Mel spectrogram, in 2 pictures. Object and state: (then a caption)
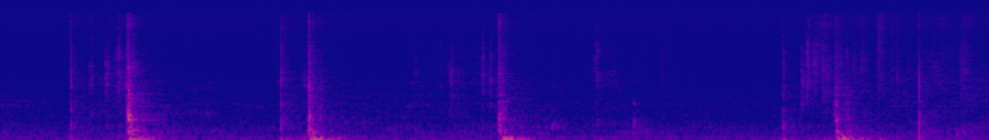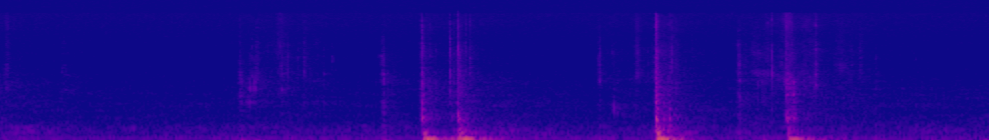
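Bar of soap being carved. A solid light blue bar of soap, held in the hand, is carved and shaved with a red patterned knife. Soft, dull low thunks of the blade cutting in are spaced through the clip, with faint scraping between them. Each cut dies away almost immediately.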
